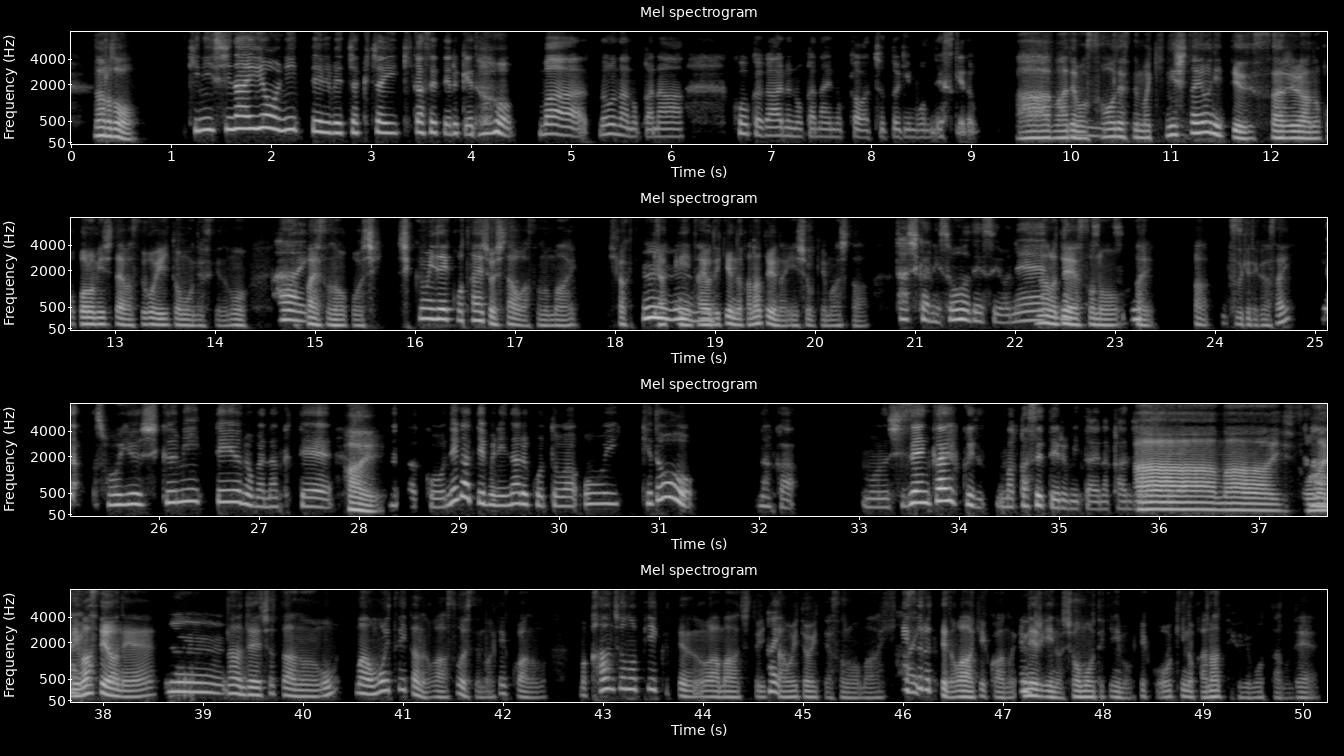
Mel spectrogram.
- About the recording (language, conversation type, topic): Japanese, advice, 感情が激しく揺れるとき、どうすれば受け入れて落ち着き、うまくコントロールできますか？
- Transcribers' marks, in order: laughing while speaking: "けど"; other background noise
